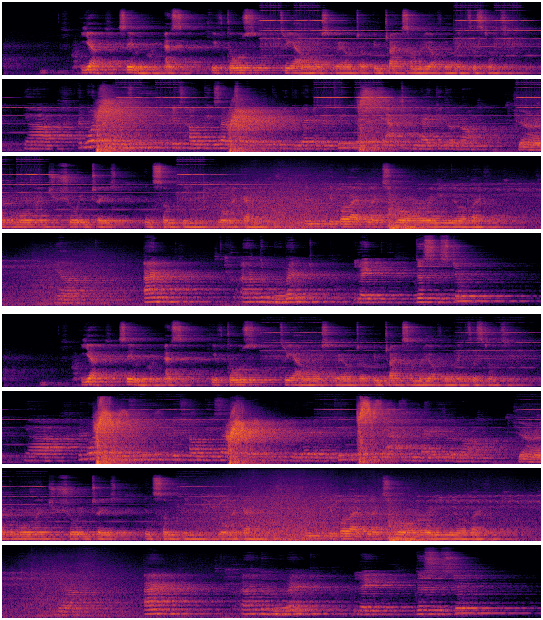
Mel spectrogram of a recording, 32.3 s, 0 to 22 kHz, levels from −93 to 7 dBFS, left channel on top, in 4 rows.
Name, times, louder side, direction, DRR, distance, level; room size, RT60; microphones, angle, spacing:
voice 1, 1.1-2.7 3.1-3.9 4.2-7.6 15.8-20.4 20.7-23.4 24.2-24.3 25.9-26.1 27.7-27.9 29.2-29.3, left 1 dB, 5° left, 2 dB, 0.7 m, -31 dB
Telephone, 3.8-12.2 12.8-15.3 15.8-18.5 18.8-20.5, left 10 dB, 70° left, 0.9 m, -43 dB
voice 2, 8.4-15.2 25.0-25.5 26.4-26.7 27.6-28.8 29.5-30.1 30.4-31.3, left 1 dB, 50° left, -3 dB, 1.8 m, -36 dB
sound 1, 9.5-10.1 11.4-12.1 13.4-13.9, right 6 dB, 50° right, 0.6 m, -25 dB
Gull seagull / Waves surf, 17.9-28.5, right 1 dB, 80° right, 1.2 m, -43 dB
11.5 x 5.0 x 7.8 m, 2.9 s
head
